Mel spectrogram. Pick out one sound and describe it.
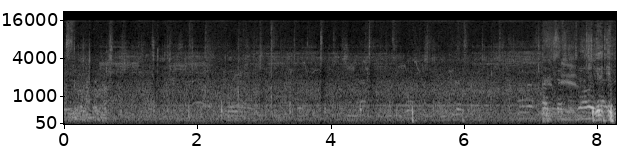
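A crowd of people murmurs outdoors.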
